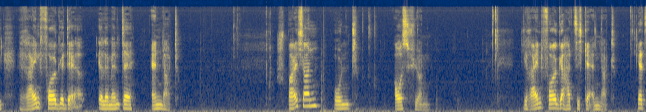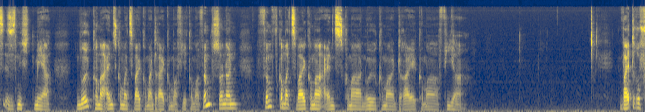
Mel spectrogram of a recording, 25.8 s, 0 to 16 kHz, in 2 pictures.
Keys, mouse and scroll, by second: 4.6 click, 6.1 click, 6.7 Up, 7.5 Return.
